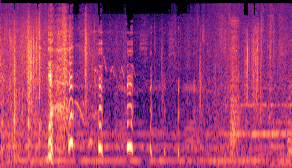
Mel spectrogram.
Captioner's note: laughing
